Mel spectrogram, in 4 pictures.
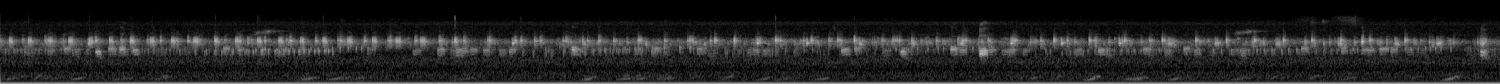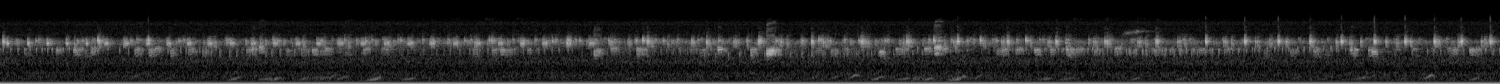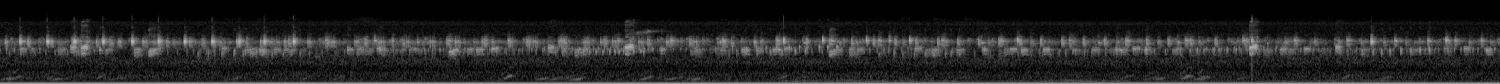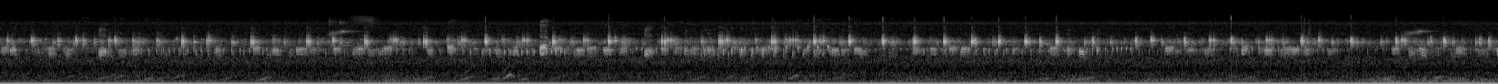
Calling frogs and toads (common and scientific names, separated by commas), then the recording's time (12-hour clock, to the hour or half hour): Leptodactylus latrans, Bischoff's tree frog (Boana bischoffi), Cochran's lime tree frog (Sphaenorhynchus surdus), lesser tree frog (Dendropsophus minutus)
9:30pm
